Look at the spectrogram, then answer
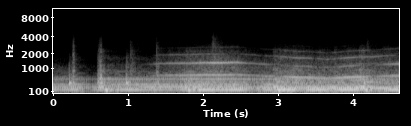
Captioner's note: siren blaring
